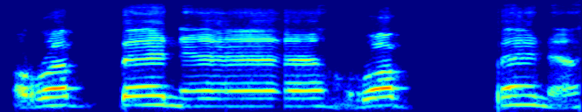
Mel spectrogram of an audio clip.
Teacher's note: ربنا سختی سے جوڑنا ہے، را کو موٹا بھی کرنا ہے، لیکن آگے با اور نا کو موٹا نہیں کرنا. 2 با ہے، رب، دونوں با کو پڑھنا ہے.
